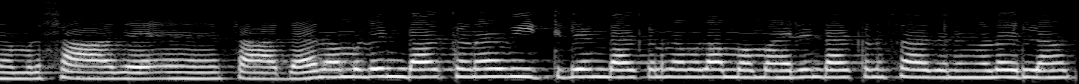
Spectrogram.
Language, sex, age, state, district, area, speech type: Malayalam, female, 18-30, Kerala, Ernakulam, rural, spontaneous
